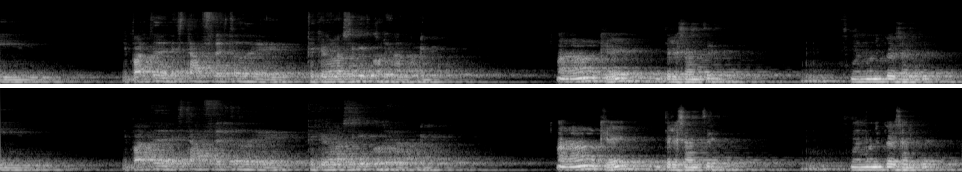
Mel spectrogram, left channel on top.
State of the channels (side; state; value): both; normal; correlation 0.48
